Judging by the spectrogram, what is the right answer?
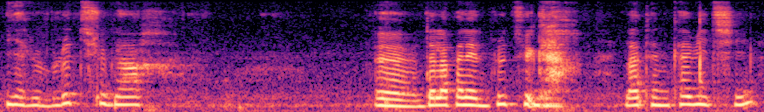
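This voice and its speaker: A woman's voice: medium pitch, fairly even intonation, moderate pace, slight background noise. A French-speaking woman talking casually to camera about her makeup, chatty and showing each product with small restarts. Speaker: beauty vlogger.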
